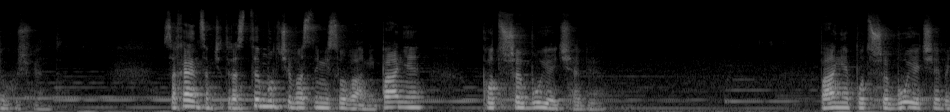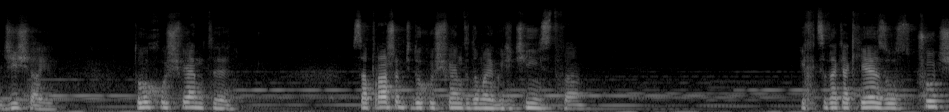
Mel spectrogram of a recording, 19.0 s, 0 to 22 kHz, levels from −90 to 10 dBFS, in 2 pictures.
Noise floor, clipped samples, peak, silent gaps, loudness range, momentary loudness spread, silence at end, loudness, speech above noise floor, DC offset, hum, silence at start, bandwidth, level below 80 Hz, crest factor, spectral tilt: -59 dBFS; under 0.1%; -16 dBFS; none; 6 LU; 23 LU; 0 s; -34 LUFS; 26 dB; under 0.1%; none; 0 s; 13.5 kHz; -72 dBFS; 20 dB; -7 dB/octave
